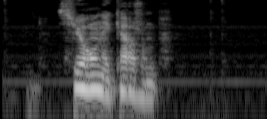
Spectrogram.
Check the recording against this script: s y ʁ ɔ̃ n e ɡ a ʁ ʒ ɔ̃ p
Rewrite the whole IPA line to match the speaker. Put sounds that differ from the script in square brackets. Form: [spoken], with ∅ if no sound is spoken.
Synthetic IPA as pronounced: s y ʁ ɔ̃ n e [k] a ʁ ʒ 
